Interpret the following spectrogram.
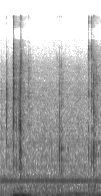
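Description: Computer keyboard typing: several scattered light keystroke clicks as a time duration is keyed in. A faint steady hum sits underneath.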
